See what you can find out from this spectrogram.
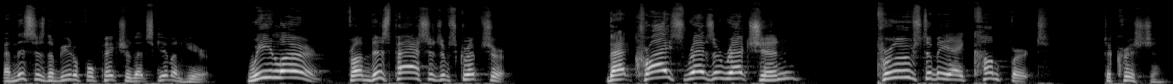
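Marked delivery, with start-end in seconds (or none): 2.5-11.6 slow, lifted preaching cadence. Acted. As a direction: lean into each phrase like a preacher. Preaching the resurrection passage.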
